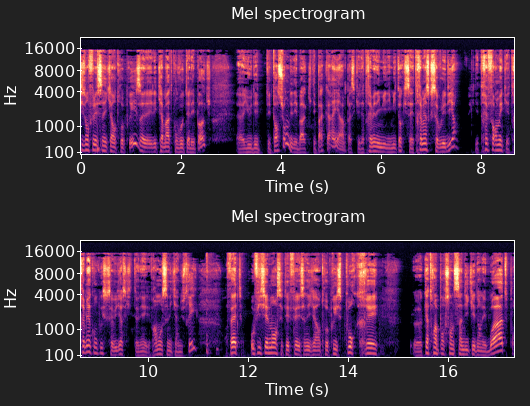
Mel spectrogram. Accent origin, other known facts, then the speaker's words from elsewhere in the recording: Grand Est, France; mais je viens de la Champagne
